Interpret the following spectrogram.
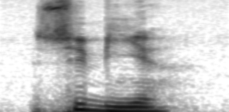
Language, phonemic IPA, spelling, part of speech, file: French, /sy.biʁ/, subir, verb, Fr-subir.ogg
- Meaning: 1. to suffer 2. to undergo, be subjected to 3. to have (an operation, medical test etc.); to take (an exam) 4. to put up with (someone or something)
